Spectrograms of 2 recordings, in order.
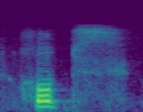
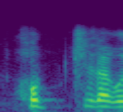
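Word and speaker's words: Hobbes: 홉스. 리을이 홉스인줄 알았으면 좀 훌륭한 거야. 홉스. 홉스 써봐. 홉지라고 읽기도 하는데 내가 홉스라고 했더니 누가 또 나도 무식하다 그러더라고. 나 그냥 홉스라고 읽어. 근데 홉지라고 읽는 사람들도 있어.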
